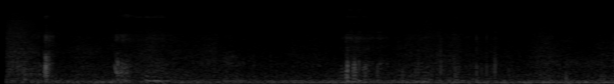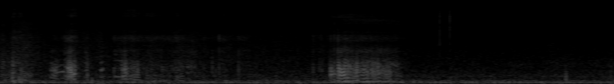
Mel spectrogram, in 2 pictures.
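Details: Brussels Griffon dog snoring indoors, soft raspy breaths coming in uneven bursts, one louder rattling snore near the end, over a steady low electrical hum in a small room.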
